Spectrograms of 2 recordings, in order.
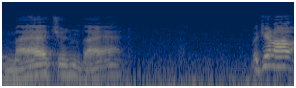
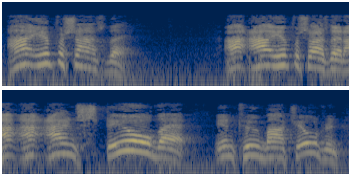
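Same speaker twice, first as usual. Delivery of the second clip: louder, fervent pulpit delivery; preaching at full force; 3 semitones higher, 6 dB louder than usual. Acted. Preacher urging the congregation to gather, full preaching force. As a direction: drive the scripture home.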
